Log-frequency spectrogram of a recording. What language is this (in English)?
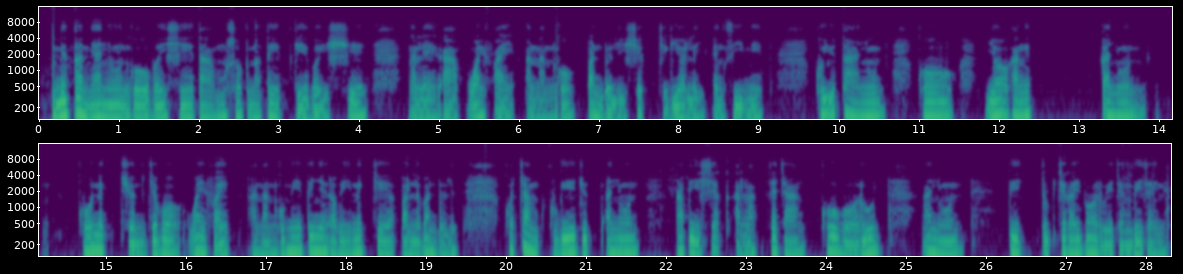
Kalenjin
